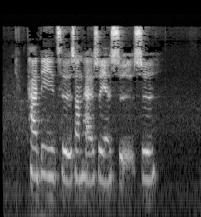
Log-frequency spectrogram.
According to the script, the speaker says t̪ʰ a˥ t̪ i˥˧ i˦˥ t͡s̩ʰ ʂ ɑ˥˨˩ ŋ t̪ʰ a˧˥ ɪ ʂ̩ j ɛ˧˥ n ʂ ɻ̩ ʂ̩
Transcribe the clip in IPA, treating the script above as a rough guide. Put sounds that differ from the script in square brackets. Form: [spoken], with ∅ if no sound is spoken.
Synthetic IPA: t̪ʰ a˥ t̪ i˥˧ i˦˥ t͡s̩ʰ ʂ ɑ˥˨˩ ŋ t̪ʰ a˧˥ ɪ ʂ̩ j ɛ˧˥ n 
